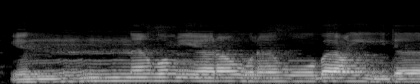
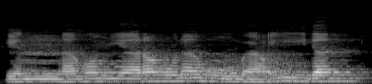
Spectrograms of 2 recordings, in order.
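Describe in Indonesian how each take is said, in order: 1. Kata terakhir berakhir dengan vokal a panjang. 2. Kata terakhir berakhir dengan bunyi n.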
